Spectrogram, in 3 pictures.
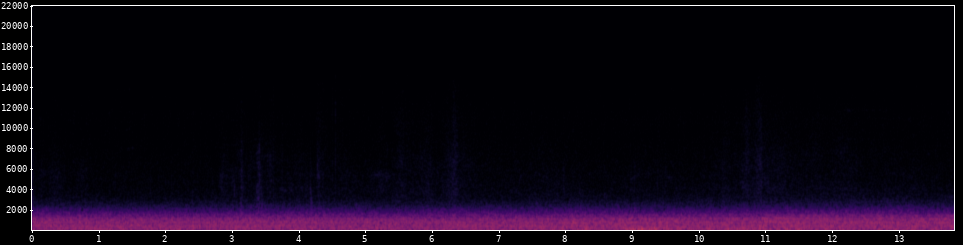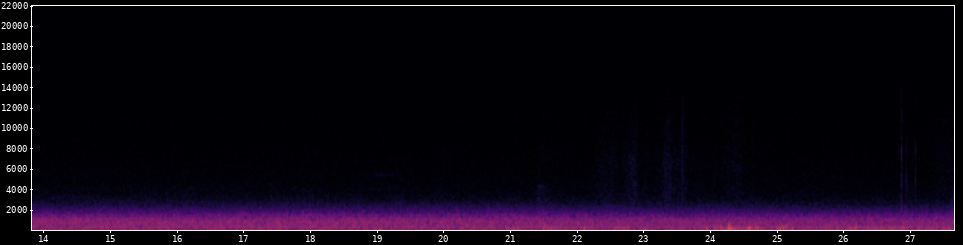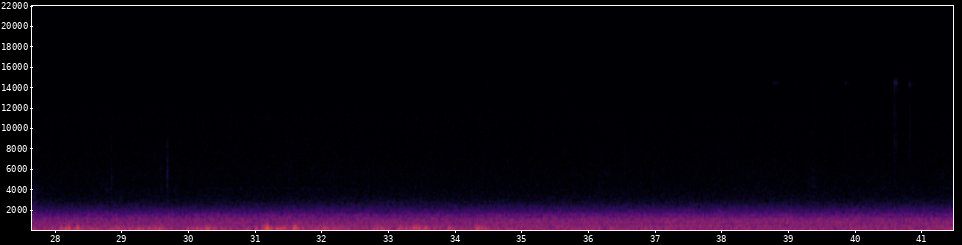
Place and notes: Gagarin Square. I recorded what was happening around me. Mostly you can hear the sound of passing cars. The evening of January 27, 2020. The sound was recorded on a voice recorder.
